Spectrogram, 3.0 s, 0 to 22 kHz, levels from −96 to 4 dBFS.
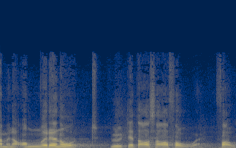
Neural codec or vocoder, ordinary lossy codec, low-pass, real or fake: autoencoder, 48 kHz, 128 numbers a frame, DAC-VAE, trained on Japanese speech; MP3, 64 kbps; 14.4 kHz; fake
